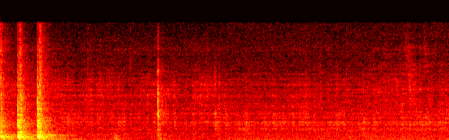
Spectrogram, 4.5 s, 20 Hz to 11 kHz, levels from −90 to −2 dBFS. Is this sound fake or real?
real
